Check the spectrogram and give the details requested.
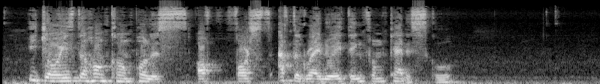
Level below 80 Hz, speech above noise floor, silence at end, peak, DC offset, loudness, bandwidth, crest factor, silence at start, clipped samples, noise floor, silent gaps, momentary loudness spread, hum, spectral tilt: -30 dBFS; 23 dB; 0.3 s; 0 dBFS; under 0.1%; -8 LUFS; over 20 kHz; 10 dB; 0.05 s; 0.5%; -32 dBFS; none; 7 LU; none; -3.5 dB/octave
